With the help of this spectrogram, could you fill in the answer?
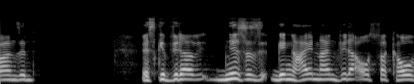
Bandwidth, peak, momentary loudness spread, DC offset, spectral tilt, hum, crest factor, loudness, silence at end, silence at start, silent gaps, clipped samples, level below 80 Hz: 9.4 kHz; -6 dBFS; 8 LU; under 0.1%; -4.5 dB/octave; none; 16 dB; -22 LUFS; 0 s; 0 s; 0.48-1.12 s; under 0.1%; -76 dBFS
